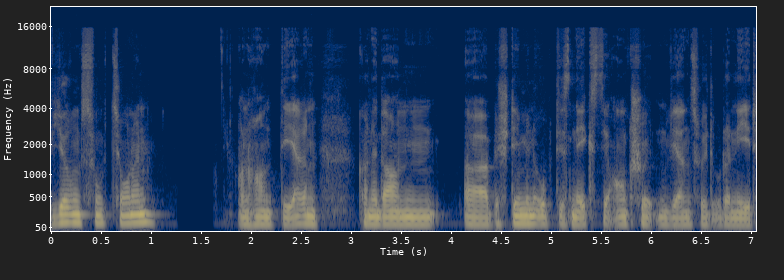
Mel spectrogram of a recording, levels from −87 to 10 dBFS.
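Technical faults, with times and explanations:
No technical faults can be heard in this speech.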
